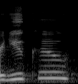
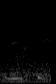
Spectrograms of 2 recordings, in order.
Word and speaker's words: Yukti: Yuko or Yuku? Is that how you say it? Yuku? It's an I at the end. Yukti. Oh, Yukti.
